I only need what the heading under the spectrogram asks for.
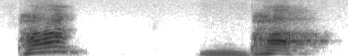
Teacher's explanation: బైలేబేల్ దగ్గర అంటే రెండు పెదాల దగ్గర గాలి ఆపేస్తున్నాం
